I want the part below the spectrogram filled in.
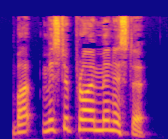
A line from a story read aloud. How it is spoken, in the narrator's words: shouted another reporter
